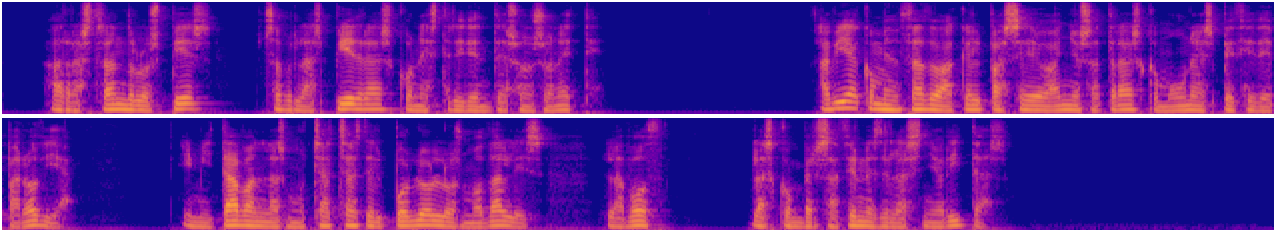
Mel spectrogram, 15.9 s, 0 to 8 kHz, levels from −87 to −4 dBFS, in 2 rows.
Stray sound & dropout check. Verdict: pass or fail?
pass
